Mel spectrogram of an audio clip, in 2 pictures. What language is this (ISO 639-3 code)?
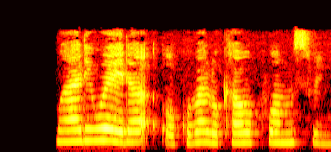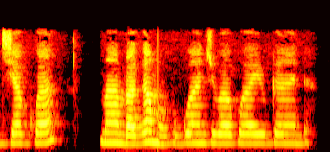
lug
